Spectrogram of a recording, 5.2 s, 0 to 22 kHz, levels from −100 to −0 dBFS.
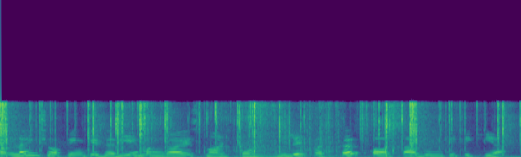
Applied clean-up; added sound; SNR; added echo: none; Wood; -3 dB; none.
